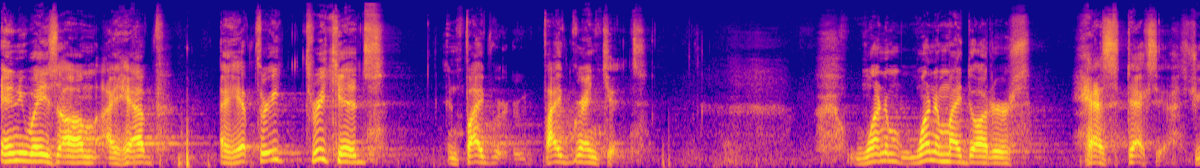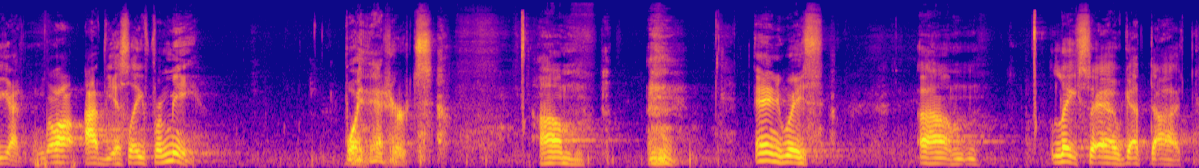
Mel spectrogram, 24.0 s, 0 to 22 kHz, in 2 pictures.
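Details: Man nearly 68, diagnosed with spinocerebellar ataxia in 1995 (about 28 years earlier); stopped singing and DJ announcements, mispronounces names, and says he forgets what he is saying and rambles. Finding: ataxic dysarthria.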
